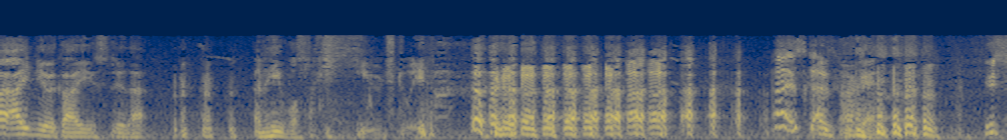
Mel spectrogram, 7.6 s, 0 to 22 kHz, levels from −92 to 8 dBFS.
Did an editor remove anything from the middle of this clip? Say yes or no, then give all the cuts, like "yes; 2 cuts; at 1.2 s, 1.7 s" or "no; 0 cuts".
yes; 1 cut; at 6.2 s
